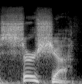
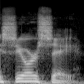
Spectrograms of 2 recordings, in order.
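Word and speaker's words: Saoirse: the 2019 Little Women remake her name is pronounced cersa like inertia well I'm going to say Sor instead of cersa because I don't like it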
